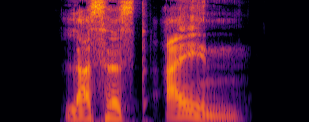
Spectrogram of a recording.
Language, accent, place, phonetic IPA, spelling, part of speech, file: German, Germany, Berlin, [ˌlasəst ˈaɪ̯n], lassest ein, verb, De-lassest ein.ogg
- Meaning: second-person singular subjunctive I of einlassen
